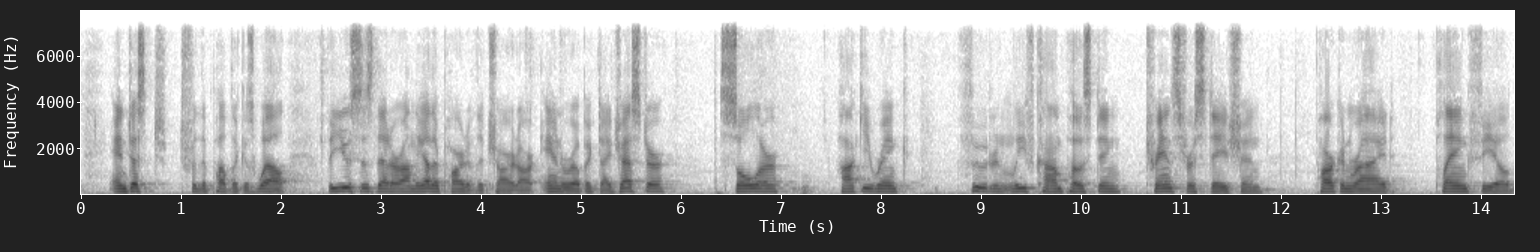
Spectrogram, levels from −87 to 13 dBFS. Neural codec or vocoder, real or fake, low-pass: none; real; 7.2 kHz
